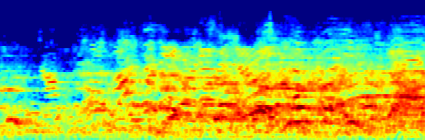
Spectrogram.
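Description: Overlapping voices of spectators chattering and calling out in a large indoor hall, with no single clear speaker.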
